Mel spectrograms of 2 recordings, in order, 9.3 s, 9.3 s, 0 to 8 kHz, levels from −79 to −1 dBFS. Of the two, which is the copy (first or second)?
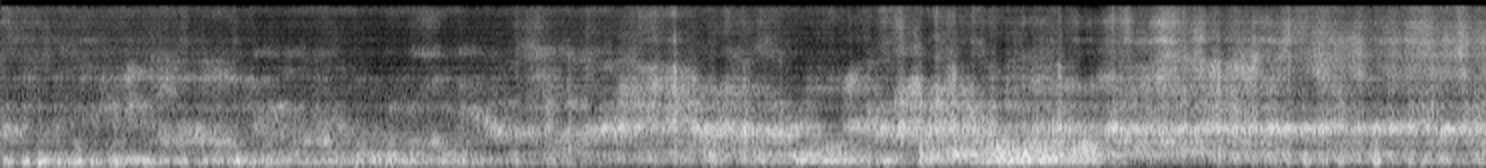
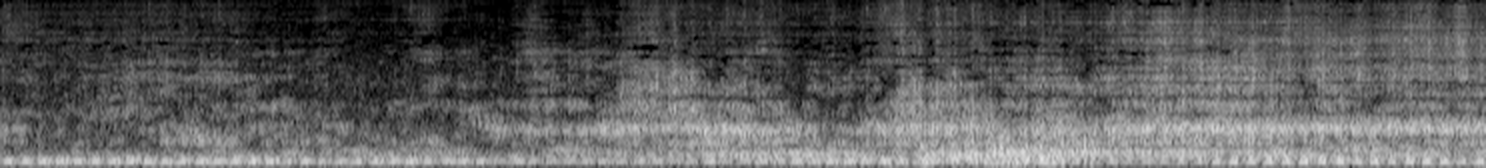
first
